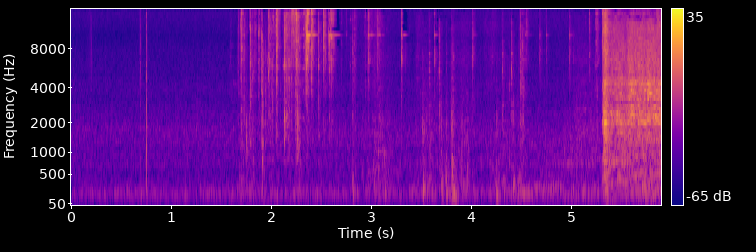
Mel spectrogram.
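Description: Keys jangling at the ignition, then about five seconds in a newly rebuilt, not yet broken-in Chevy 350 small-block V8 with headers starts and runs loud and steady.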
